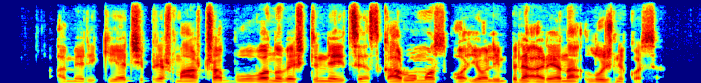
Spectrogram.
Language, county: Lithuanian, Utena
